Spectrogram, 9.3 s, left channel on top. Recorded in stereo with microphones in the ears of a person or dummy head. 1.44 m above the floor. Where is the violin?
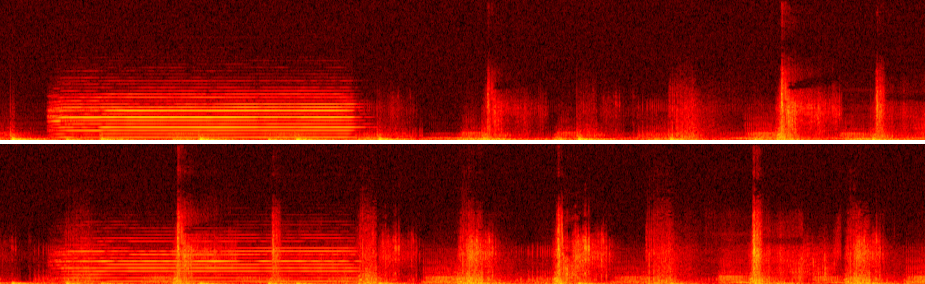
50° left (ahead or behind), 2.5 m.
